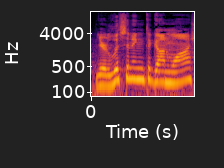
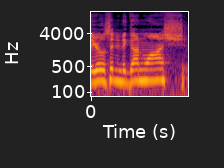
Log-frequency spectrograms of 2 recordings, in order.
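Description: First: The words are clearly and carefully enunciated. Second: The words are slurred and run together. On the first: The speaker calls it right. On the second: The speaker calls it wrong.

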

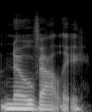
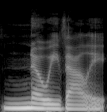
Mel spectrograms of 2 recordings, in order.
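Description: First: The first word has one syllable. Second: The first word has two syllables. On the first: The speaker calls it wrong. "and not No Valley" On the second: The speaker calls it right. "it's pronounced Noe Valley"

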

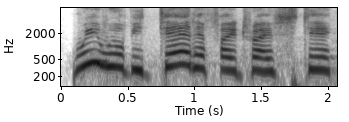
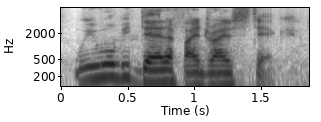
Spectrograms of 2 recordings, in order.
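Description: First: It is said in a put-on character voice. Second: It is said in a natural speaking voice.

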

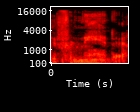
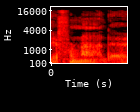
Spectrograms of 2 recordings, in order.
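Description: First: The R sound is dropped. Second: The R sound is clearly pronounced. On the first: "she would kind of forget the R there" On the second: "She wouldn't say Fernando"

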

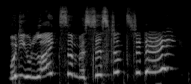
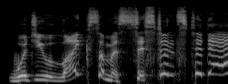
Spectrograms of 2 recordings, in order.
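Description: First: It is said in an old-school Mickey Mouse voice. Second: It is not said in a Mickey Mouse voice.

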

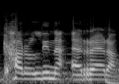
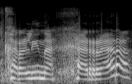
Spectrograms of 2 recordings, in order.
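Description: First: Herrera begins with a vowel, no H sound. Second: Herrera begins with a strong H sound. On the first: The speaker calls it right. "На самом деле правильно будет" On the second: The speaker calls it wrong. "нет, неправильно, и даже звучит немножечко неприлично"

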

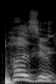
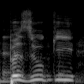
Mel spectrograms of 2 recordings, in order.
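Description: First: The word begins with a P sound. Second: The word begins with a B sound. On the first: The speaker calls it right. "Pazuki with a P" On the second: The speaker calls it wrong. "He said it with a B every time"

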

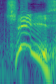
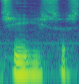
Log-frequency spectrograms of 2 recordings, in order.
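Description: First: It is said like a dramatic evangelist. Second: It is said quietly and humbly.

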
